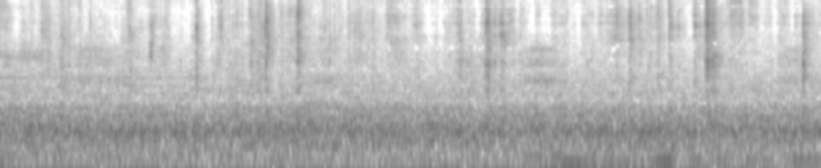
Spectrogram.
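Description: Faint crinkling and creasing of a paper strip being folded back and forth like an accordion, with a few soft, short clicks over a steady low room hum.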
